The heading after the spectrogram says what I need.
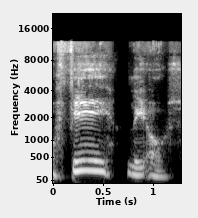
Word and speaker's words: filios: So here is, so where's the accent on this one? It is on the filios, because here's OS is the first syllable. Accent's never there. You go one in front of it. Well, that's a short I. There's no macron on it. So you got to go to the third syllable, and you see that that's where it is.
